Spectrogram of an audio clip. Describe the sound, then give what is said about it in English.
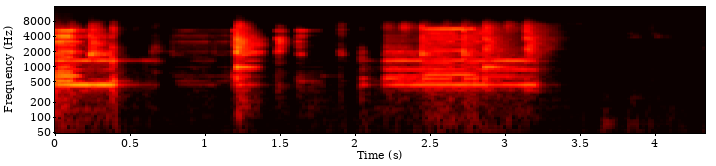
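A mobile phone ringtone plays a bright, tonal melody in short bursts, loud, then cuts off into near silence. “I keep my phone on because my daughter has an infant and sometimes she's...”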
